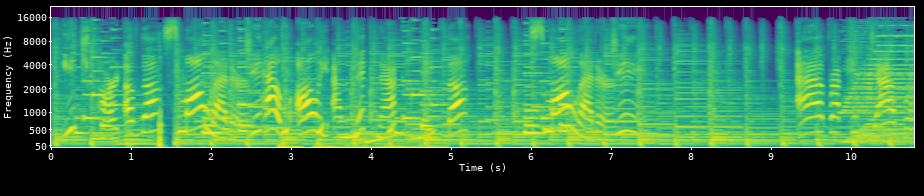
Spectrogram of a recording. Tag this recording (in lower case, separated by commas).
speech, music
